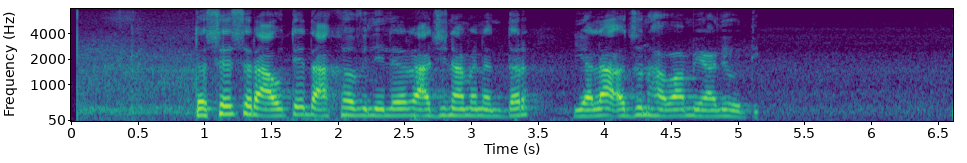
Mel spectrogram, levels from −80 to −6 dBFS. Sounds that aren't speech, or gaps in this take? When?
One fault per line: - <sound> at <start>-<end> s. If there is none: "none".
none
